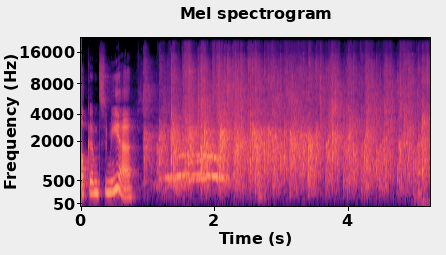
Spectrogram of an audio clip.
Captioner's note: audience cheering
